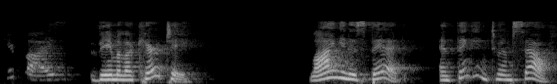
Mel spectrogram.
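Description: Lady narrator reading a scripture play, slow, echoey muffled audio. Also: a little high, sing-song. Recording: echoey room, dull lo-fi sound.

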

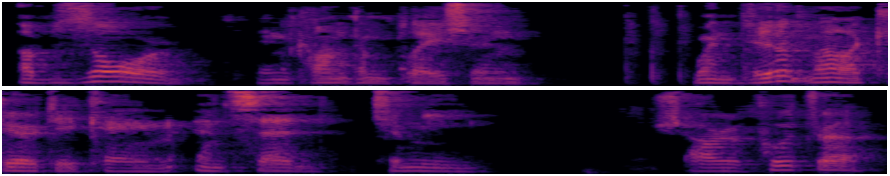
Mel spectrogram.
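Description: A man playing an earnest, humble disciple, speaking haltingly in short phrases in a dramatic reading of scripture. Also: medium pitch, vocal fry, darkish tone. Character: earnest, humble, hesitant male disciple of Buddha. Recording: roomy, dull lo-fi sound.

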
